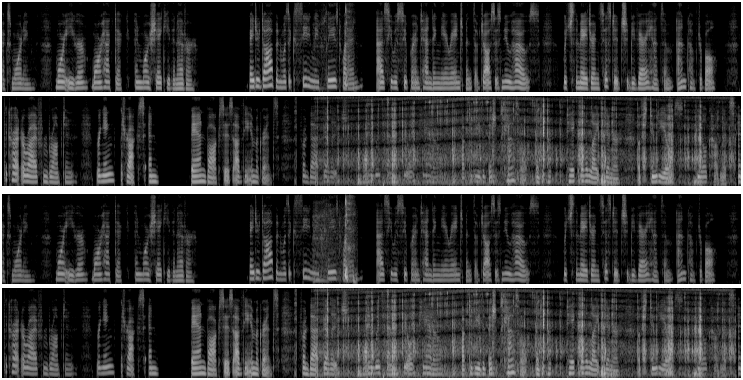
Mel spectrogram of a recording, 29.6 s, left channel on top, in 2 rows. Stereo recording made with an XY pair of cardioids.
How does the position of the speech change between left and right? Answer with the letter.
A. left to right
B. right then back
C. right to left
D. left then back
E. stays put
B.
